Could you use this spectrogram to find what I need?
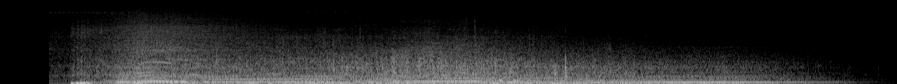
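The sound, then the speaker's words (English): A car engine starts up and runs with a steady low drone for about eight seconds as the car reverses out of a driveway, then fades at the end. “You grab the steering wheel tight and yank it hard to break the steering lock. You start to reverse out the driveway.”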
